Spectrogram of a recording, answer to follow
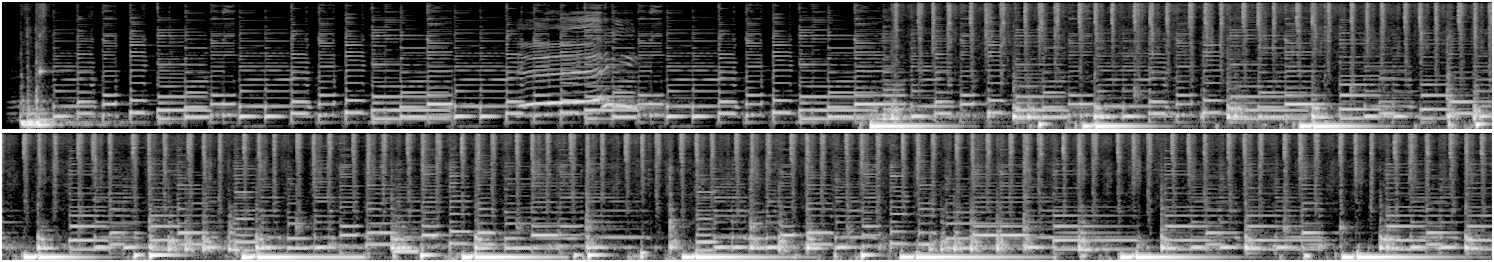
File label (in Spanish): Rumba con Changüi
